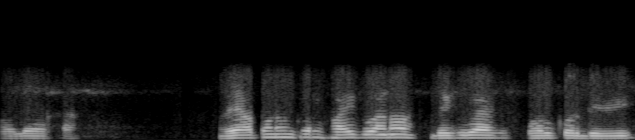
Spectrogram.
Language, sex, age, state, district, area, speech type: Odia, male, 18-30, Odisha, Nabarangpur, urban, conversation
